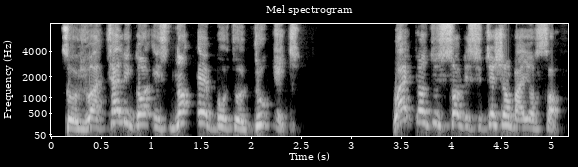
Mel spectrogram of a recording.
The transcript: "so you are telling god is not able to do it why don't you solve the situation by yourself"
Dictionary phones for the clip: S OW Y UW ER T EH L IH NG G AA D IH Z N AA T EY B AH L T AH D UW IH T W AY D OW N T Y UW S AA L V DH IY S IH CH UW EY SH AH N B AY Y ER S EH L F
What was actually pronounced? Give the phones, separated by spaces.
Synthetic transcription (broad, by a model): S OW Y UW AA T EH L IH NG G AA D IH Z N AA T EY B AH L T AH D UW IH T W AY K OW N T Y UW S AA V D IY S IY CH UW EY SH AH N B AY Y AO S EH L F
